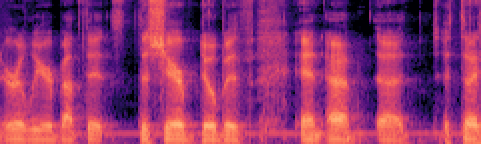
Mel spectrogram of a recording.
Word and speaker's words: Dobeck: Zach, you mentioned earlier about the share of Dobeck, and did I say that right?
